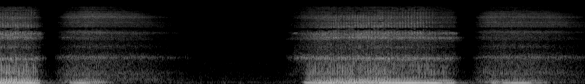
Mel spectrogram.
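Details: Male snoring: loud rattling snores with noisy breaths in between.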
